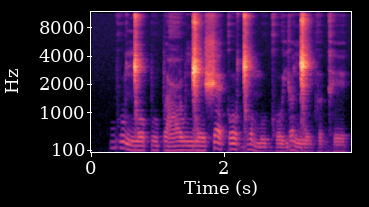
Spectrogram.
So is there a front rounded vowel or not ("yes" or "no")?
no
